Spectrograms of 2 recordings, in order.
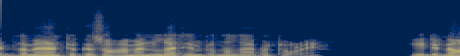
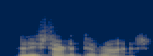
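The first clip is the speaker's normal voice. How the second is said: ordinary delivery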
